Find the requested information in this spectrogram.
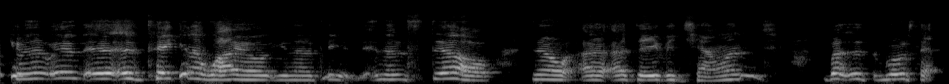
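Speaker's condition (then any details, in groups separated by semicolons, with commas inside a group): Cerebral palsy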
